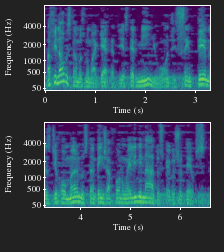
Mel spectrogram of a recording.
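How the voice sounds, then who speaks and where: Brief: proud, merciless young commander, Brazilian accent, animated delivery, radio play over loud music. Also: male voice, on the low side, normal speed, highs cut off. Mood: cold, zealous. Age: young adult. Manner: imperious, theatrical, declamatory. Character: young ruthless Roman commander, emperor's proud son. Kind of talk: radio drama dialogue.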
